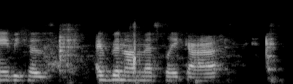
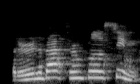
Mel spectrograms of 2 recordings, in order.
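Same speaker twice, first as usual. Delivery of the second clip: lightly mocking, higher and quicker; mimicked advice; 7 semitones higher, 4 dB louder, faster than usual. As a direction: parrot the well-meant tip at a raised pitch. Mimics people giving unwanted advice.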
